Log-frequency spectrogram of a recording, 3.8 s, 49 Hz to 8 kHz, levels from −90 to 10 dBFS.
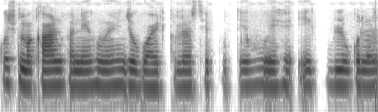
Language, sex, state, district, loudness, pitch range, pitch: Hindi, female, Uttar Pradesh, Lalitpur, -22 LUFS, 160-165 Hz, 160 Hz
